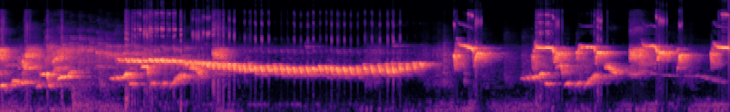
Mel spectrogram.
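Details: White-rumped shama singing in the morning among many caged birds at a breeding farm: varied opening notes, then a long sustained buzzy trill lasting about four seconds, followed by sharp whistled notes and quick chirped phrases.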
